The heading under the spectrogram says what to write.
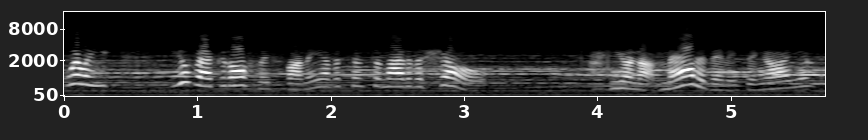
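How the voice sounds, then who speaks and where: A woman's voice: very high voice, animated, fairly quick, music in the background. An actress playing an earnest, caring teenage girl in a 1940s radio play, concerned and coaxing. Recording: dull lo-fi 1940s radio recording.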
